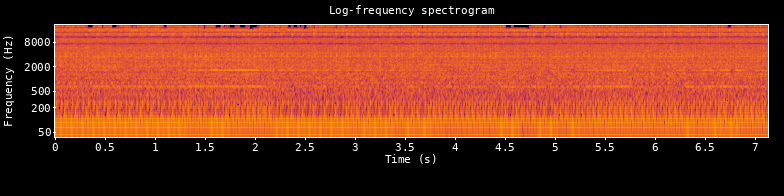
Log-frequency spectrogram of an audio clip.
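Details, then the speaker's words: Cub Cadet 682 garden tractor with Kohler KT17 twin, first start with mice remnants, solenoid jumped: steady, even low thump at fast idle, no misses, knocks or rattles; started right up on first try, runs healthy. "Started right up. That was actually the first start."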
